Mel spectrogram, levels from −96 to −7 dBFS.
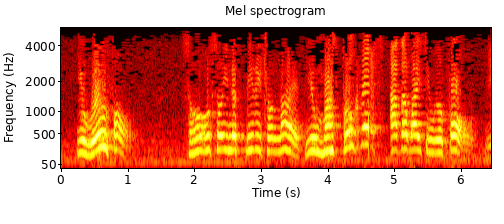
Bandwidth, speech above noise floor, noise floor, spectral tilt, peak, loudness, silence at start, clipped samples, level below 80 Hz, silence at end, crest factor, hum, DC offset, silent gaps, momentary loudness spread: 5.2 kHz; 28 dB; -52 dBFS; -9 dB/octave; -12 dBFS; -24 LUFS; 0.25 s; under 0.1%; -56 dBFS; 0 s; 14 dB; none; under 0.1%; none; 8 LU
